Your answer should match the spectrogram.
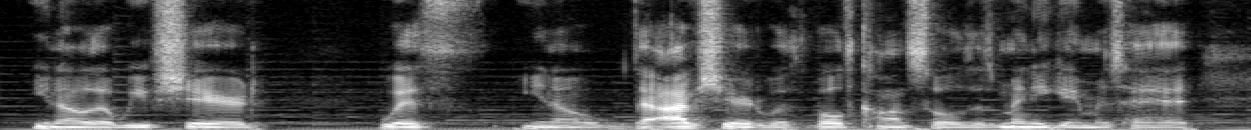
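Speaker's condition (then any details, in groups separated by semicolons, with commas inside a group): No condition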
